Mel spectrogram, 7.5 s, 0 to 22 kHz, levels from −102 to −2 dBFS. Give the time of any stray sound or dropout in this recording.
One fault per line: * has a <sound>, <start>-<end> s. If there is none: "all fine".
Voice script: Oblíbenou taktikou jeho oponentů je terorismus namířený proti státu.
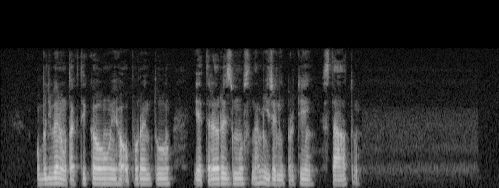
all fine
